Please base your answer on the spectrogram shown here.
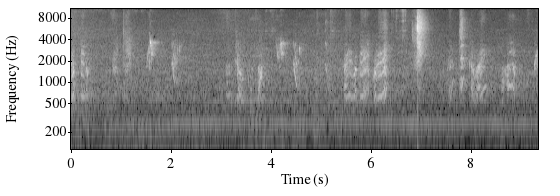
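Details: Pet male budgerigar, five years old, kept in Mie Prefecture, Japan, that talks in Kansai dialect copied from its owners. Nearly continuous rapid warbling chatter with squeaky, syllable-like notes, plus one sharp louder squawk near the end.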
